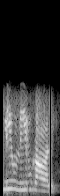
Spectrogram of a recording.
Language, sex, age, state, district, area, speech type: Telugu, female, 18-30, Andhra Pradesh, Visakhapatnam, urban, conversation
